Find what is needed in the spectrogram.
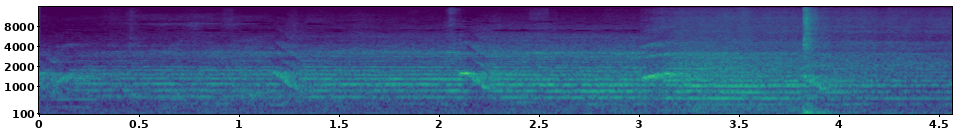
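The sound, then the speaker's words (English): An ambulance siren wails outside, its tone rising and falling in a repeating cycle, steady and fairly loud throughout with no one talking over it. “Another room ambulance. I don't know what's going on here.”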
